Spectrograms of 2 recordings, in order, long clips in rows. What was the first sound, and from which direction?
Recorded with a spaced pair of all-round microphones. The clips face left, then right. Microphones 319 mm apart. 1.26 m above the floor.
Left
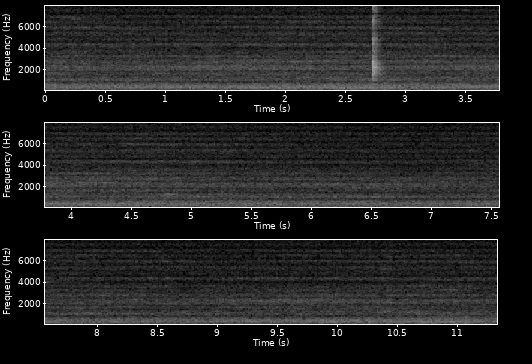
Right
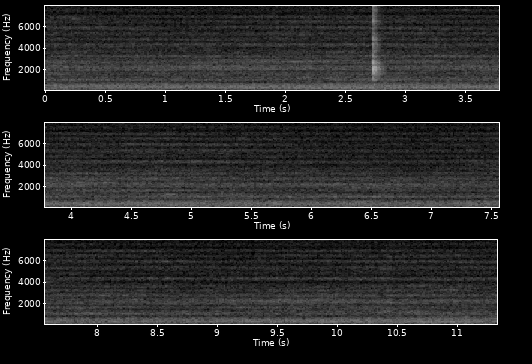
A finger snap, 25° right (ahead or behind).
